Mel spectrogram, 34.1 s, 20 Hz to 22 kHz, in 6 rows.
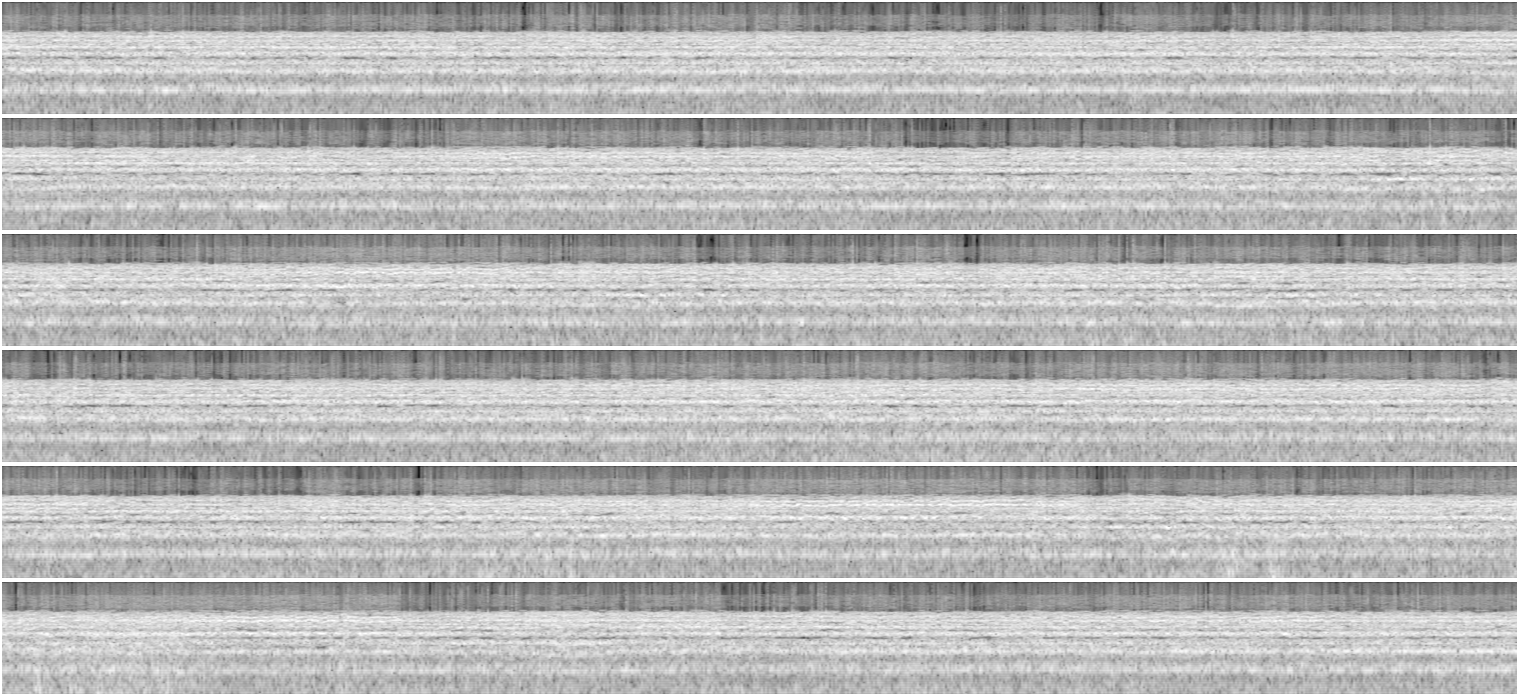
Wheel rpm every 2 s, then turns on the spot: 230, 230, 230, 230, 230, 230, 230, 230, 230, 230, 230, 230, 230, 220, 220, 220, 230.
none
